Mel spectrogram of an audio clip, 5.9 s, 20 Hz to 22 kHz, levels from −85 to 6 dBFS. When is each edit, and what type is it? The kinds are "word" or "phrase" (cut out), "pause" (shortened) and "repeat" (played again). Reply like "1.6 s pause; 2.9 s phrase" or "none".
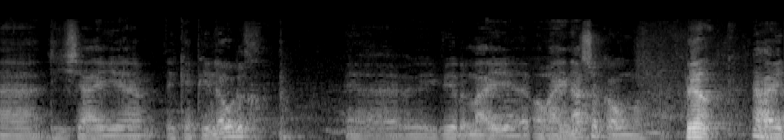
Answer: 3.4 s word; 4.0 s word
